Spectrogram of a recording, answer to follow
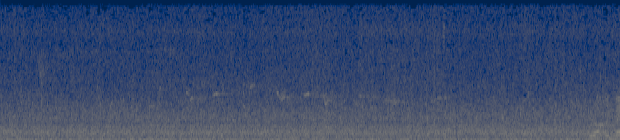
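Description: Faint, steady rush of a shallow river running over rocks.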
